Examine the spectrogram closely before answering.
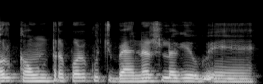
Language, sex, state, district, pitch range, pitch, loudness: Hindi, male, Uttar Pradesh, Shamli, 140-155 Hz, 150 Hz, -15 LUFS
